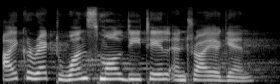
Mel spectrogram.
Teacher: Stress one, detail, and again.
